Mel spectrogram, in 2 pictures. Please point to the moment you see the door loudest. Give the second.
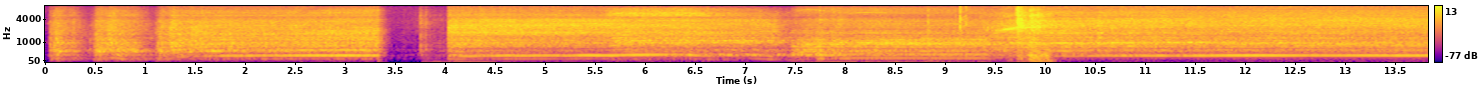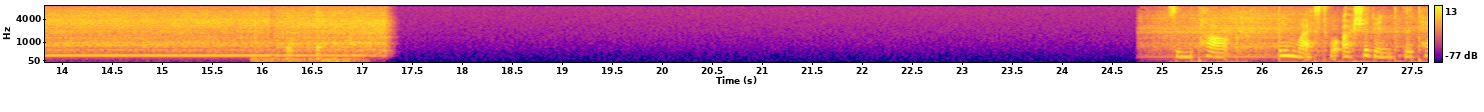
10 s.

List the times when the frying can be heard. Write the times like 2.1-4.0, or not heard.
not heard.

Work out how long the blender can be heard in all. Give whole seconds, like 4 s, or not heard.
20 s.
